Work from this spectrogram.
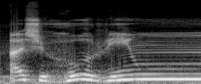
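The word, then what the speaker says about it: أشهر: اربعۃ اشہر وعشرا، اشہر۔ ہا کے تلفظ کا آپ نے دھیان رکھنا ہے، یہ ہا سینے سے نکلتا ہے یعنی کہ حلق کے آخری حصے سے، تو اس کی آواز ہوتی ہے اشہر وعشرا۔ یہاں پہ ان دونوں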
